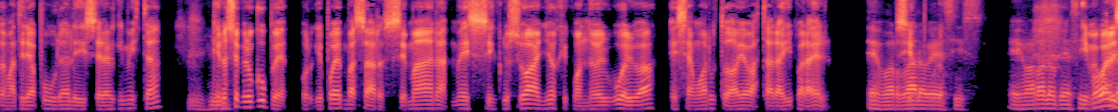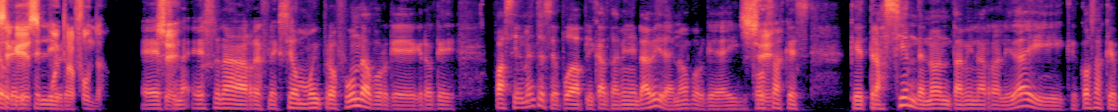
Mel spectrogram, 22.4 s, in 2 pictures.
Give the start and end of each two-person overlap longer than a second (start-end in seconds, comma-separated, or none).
10.8-12.0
